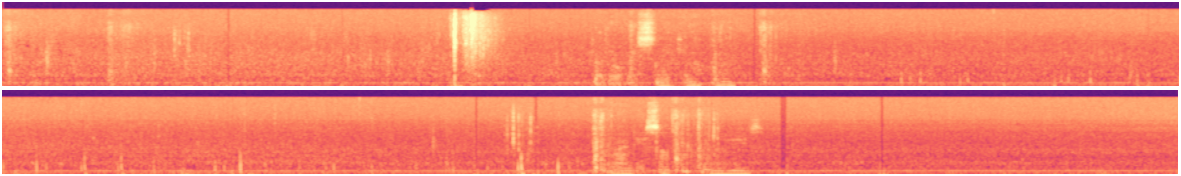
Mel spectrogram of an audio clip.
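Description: Footsteps rustle through grass and crunch on ground.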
